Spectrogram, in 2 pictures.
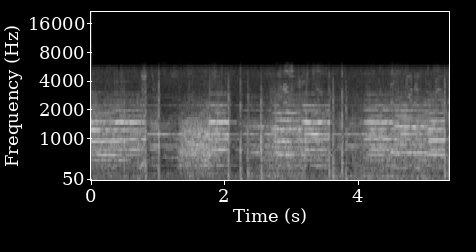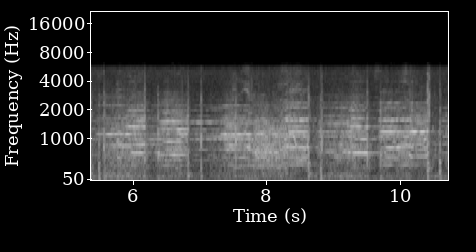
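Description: Aerial fireworks bursting in quick succession: repeated bangs and crackling that never let up, heard over music with held notes that change every half second or so.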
